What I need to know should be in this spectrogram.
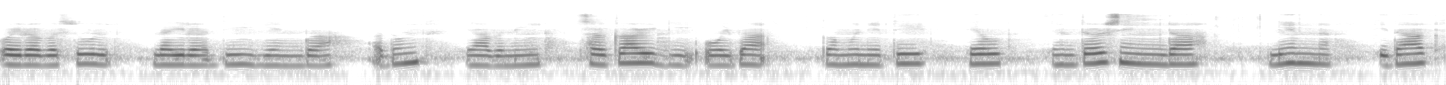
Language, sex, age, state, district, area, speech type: Manipuri, female, 18-30, Manipur, Kakching, rural, spontaneous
